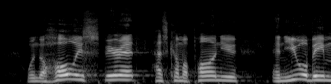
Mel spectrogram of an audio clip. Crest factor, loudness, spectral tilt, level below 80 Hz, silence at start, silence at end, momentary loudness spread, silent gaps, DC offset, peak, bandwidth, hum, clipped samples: 16 dB; -25 LUFS; -6 dB/octave; -66 dBFS; 0.3 s; 0 s; 12 LU; none; under 0.1%; -8 dBFS; 13 kHz; none; under 0.1%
